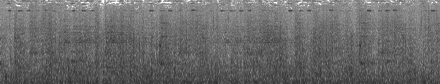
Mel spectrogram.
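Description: A steady, dense noisy din with no clear tune or voice.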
